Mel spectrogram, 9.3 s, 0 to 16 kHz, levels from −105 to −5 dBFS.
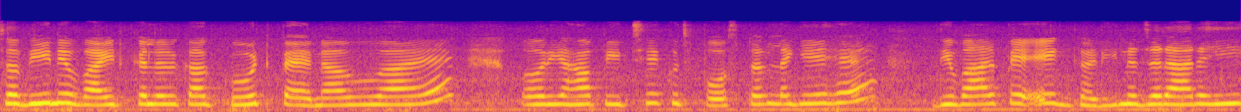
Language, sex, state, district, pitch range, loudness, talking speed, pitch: Hindi, female, Haryana, Charkhi Dadri, 260-290 Hz, -15 LUFS, 150 wpm, 270 Hz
